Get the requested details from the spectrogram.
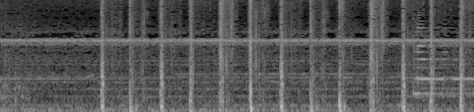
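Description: Quick footsteps thud on soft forest ground.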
